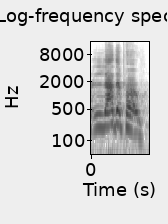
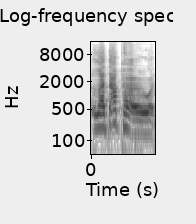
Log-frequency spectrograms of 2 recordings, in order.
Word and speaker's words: Ladapo: He calls him Ladapo. Commentator, his name is Ladapo, not Ladapo. Our commentators thick when they say players' names.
